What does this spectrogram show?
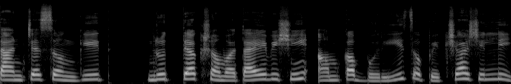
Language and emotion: Goan Konkani, sad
